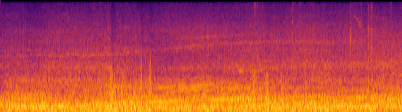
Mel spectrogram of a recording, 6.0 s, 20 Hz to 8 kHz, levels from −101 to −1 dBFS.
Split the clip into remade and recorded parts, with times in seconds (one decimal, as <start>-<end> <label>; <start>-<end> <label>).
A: 0.0-6.0 recorded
